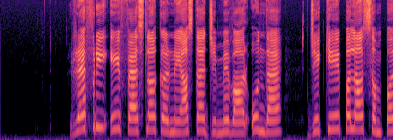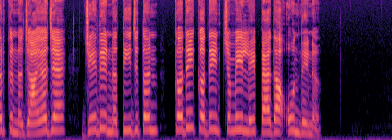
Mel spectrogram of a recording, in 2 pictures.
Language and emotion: Dogri, neutral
